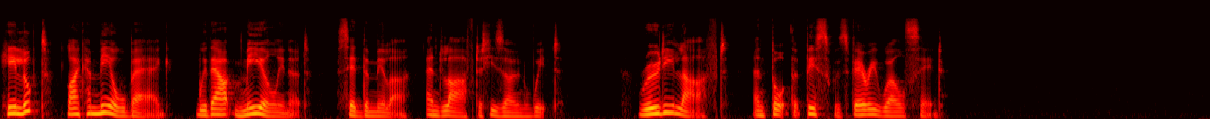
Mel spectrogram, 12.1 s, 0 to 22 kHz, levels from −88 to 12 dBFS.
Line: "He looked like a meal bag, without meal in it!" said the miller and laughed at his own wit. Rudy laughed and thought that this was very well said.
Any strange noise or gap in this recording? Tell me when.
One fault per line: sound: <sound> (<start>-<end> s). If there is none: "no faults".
no faults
